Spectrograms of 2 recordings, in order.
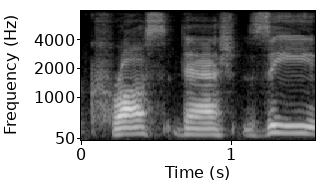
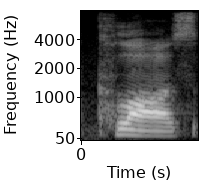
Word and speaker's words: Cross-Z: started and talk about the Claws Dragon, or Cross-Z, or Craws, or however you want to say it. I'm pronouncing it the way they pronounce it in the show, Claws Dragon.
